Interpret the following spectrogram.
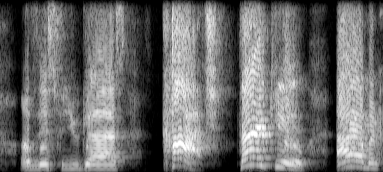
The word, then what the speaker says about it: Koch: Oh, yeah, I know it's pronounced Koch brothers, but I don't even like to say it like that.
